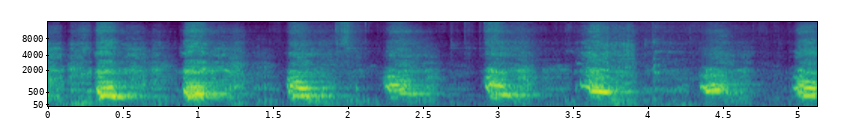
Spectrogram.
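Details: Šarplaninac giving a run of eight rough barks spaced roughly two-thirds of a second apart, fairly even in loudness.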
